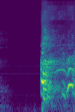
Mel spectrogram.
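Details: After a short silence, a single loud, voiced, throaty burp lasting about half a second, during a burping contest after drinking Pepsi and Brisk.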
